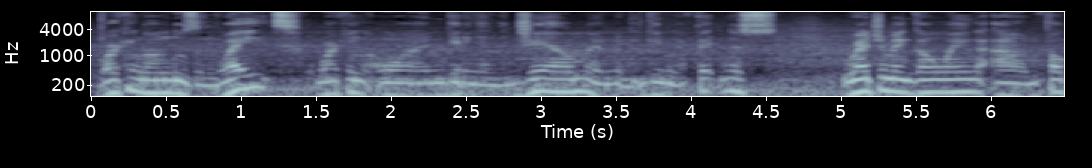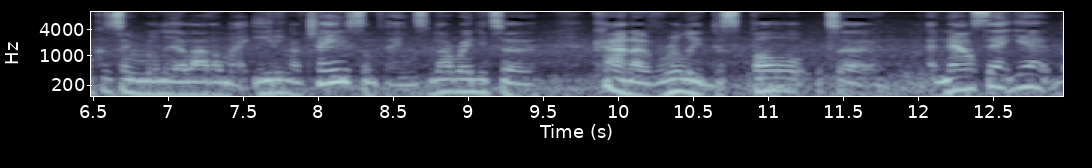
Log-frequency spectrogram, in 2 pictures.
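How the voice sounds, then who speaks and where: Male vlogger, 30s, mid-range voice, informal and reflective, recorded in a car with noticeable background noise. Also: mid-range voice. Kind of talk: casual car chat to camera. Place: inside a parked car, windows open.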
